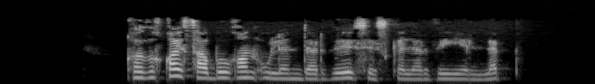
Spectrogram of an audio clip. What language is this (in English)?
Bashkir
